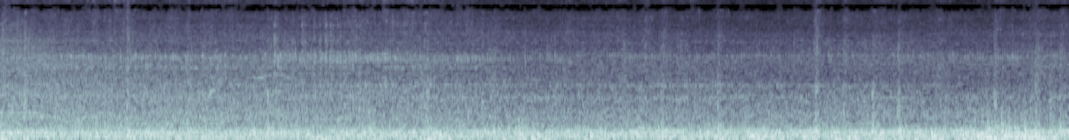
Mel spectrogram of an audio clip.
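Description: A narrow-gauge toy train running, heard from aboard: a steady low rumble and rush.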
